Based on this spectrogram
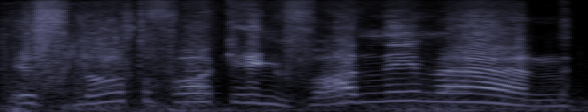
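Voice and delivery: high, indignant mock rage; angry. Teammate scolding laughing Screw, high mock anger. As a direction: play the offended angry friend. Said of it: "he got so mad at me".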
